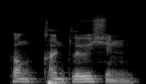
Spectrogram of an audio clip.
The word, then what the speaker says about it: conclusion: U the verb conclude conclude conclusion. Conclusion. Conclusion. Conclusion changes to the noun conclusion. Conclusion. Okay. It It sounds like not shun. Jen. Conclusion.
